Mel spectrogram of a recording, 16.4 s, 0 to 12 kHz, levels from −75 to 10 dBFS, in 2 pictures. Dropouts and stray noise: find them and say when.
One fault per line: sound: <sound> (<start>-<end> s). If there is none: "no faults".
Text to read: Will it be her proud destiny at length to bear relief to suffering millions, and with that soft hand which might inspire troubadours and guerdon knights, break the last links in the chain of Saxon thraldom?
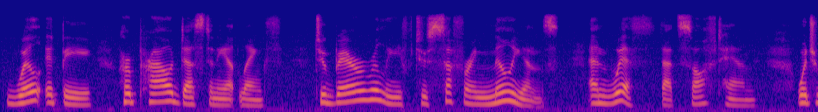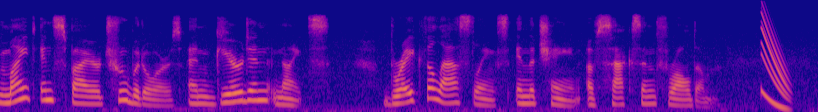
sound: chirp (15.8-16.1 s)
